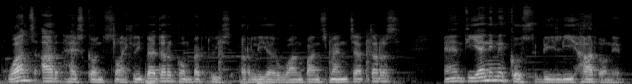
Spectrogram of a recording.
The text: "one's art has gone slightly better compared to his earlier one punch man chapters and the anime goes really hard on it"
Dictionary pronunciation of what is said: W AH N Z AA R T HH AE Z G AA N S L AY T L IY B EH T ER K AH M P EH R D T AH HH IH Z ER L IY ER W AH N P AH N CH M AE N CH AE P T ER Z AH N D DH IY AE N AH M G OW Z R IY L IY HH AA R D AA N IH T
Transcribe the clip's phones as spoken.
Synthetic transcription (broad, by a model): W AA N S AA R T HH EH S G AA N S L AY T L IY B EH T ER K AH M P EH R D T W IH S ER L IY ER W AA N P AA N S M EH N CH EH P T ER S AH N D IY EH N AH M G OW S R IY L IY HH AA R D AA N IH T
